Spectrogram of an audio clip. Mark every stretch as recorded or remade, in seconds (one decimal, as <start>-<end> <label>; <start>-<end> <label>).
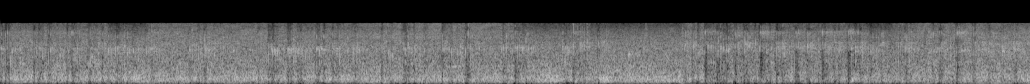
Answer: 0.0-10.3 recorded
